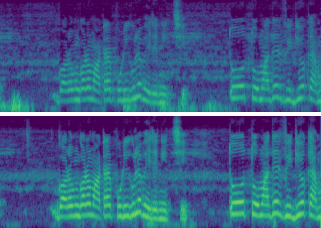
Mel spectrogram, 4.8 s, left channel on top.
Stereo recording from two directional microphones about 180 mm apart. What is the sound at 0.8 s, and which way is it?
A man's voice, 40° right (ahead or behind).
